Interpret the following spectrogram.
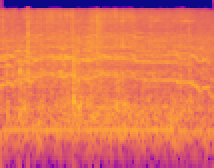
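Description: Battery-powered ride-on toy Jeep's electric drive motors whining steadily as it drives, the whine falling in pitch and cutting out just before the end.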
